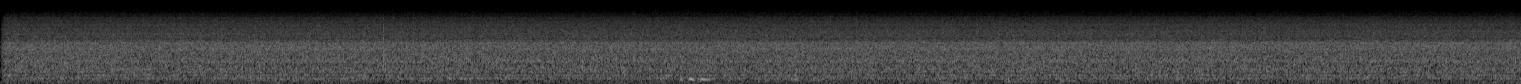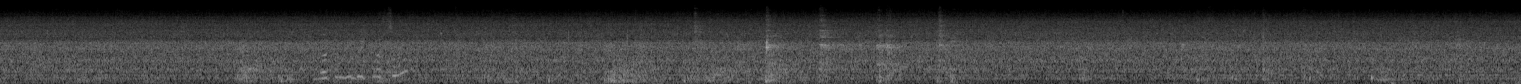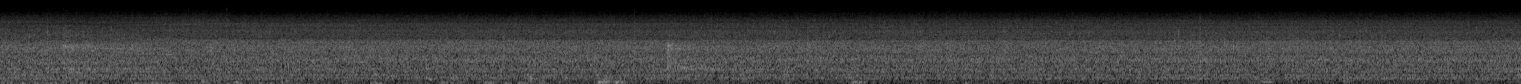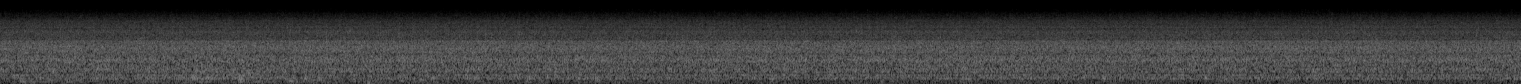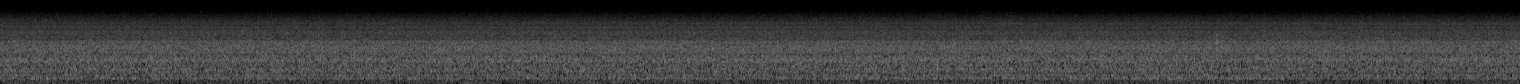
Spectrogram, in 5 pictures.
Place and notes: Barrage de Thurins - haut
Barrage de Thurins
en haut du barrage
Thurins, France, 7 November 2010, 17:23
